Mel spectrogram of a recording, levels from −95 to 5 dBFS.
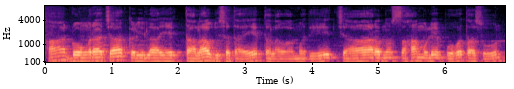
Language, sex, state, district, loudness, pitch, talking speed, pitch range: Marathi, male, Maharashtra, Washim, -17 LUFS, 125 Hz, 115 wpm, 120-130 Hz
